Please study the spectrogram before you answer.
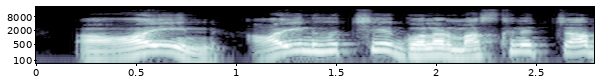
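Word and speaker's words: ع: এর কোন শীষ যেন না আসে তাহলে জী আইন আইন হচ্ছে গলার মাঝখানে চাপ দিয়ে উচ্চারণ করতে হয় গলার মাঝখান থেকে উচ্চারণ হয় তাহলে আইন এটা পাতলা হরফ সমস্যা নাই তাহলে আইন জবর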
